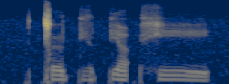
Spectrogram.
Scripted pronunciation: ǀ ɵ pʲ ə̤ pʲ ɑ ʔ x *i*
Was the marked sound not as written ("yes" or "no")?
no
